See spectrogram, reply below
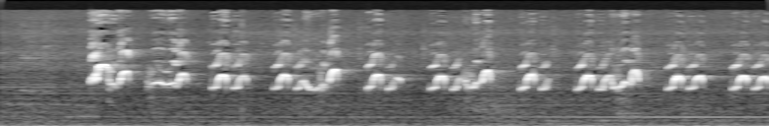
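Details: A pet cockatiel in front of a window sings melodiously, a string of short, warbling whistles and chirps, repeated about twice a second.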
